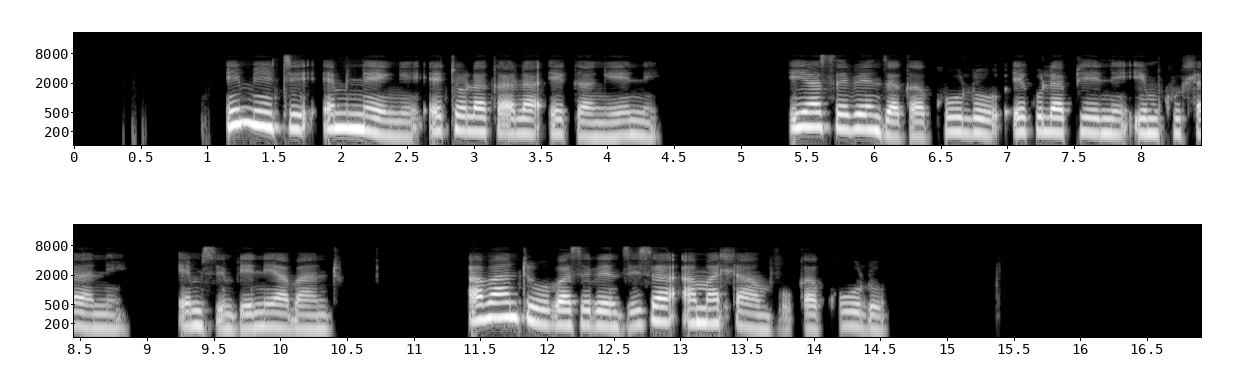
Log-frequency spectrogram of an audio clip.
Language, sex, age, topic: North Ndebele, male, 50+, health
